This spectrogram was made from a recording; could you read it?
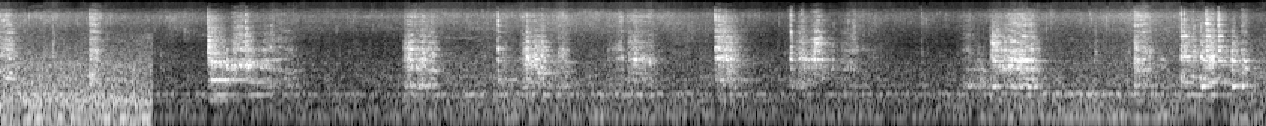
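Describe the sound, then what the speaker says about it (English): A butter and flour roux being stirred in a cast iron pan: a soft low sizzle beneath repeated scraping strokes of a utensil, irregular and fairly quiet, with no voices. "When the butter is melted, we add the flour a little at a time and stir it all together to incorporate it."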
